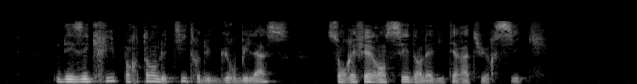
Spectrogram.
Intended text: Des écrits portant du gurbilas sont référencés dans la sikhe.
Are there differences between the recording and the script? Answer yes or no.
yes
